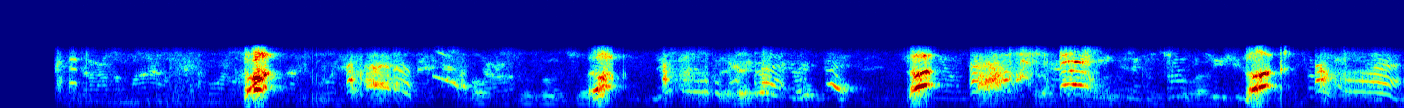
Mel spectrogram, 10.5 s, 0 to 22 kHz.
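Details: 6-month-old infant laughing and babbling between short, abrupt catches of breath recurring about every 2.5 seconds: hiccups.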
